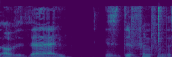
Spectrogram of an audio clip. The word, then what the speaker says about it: د: To pronounce the letter dal, the tip of the tongue needs to hit the upper front teeth.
